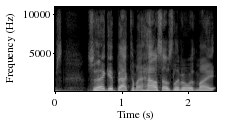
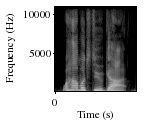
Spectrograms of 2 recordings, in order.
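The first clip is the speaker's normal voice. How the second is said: higher-pitched retold haggling line; lightly acted pushy closer; pushy salesman; 7 semitones higher than usual. Salesman to broke customer, lightly acted pushy haggling.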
